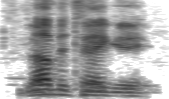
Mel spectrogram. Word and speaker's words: Lopetegui: How do you pronounce the manager's name again? Lopetegui.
